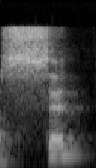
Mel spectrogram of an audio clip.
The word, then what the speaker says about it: cet: Só que você vai pronunciar esse T ligando o som aqui, então eu falo cet automobile.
